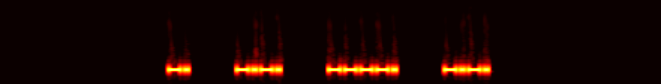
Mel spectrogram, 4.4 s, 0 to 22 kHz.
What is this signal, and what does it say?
Morse code, heard as a keyed tone, about 46 wpm, spaced as for 21 wpm, 700 Hz. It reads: NC9C
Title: USA Call Signs - 4x Character Spacing - 45wpm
